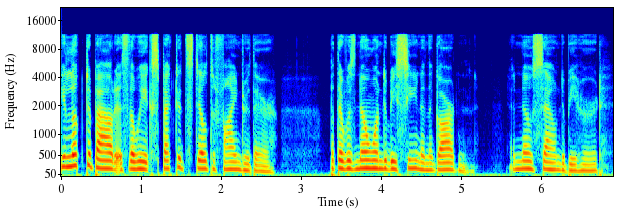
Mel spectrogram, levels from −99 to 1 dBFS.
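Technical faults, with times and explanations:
Nothing in this speech recording stood out as a technical problem on listening.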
